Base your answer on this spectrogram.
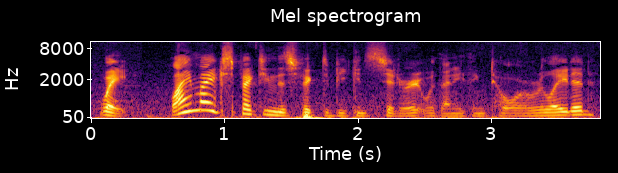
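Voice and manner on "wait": normal talking voice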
